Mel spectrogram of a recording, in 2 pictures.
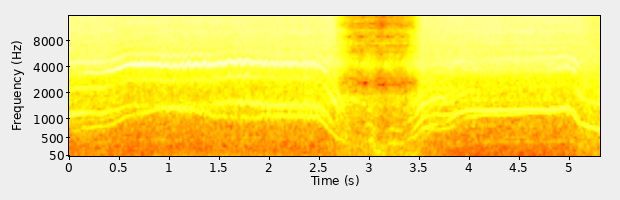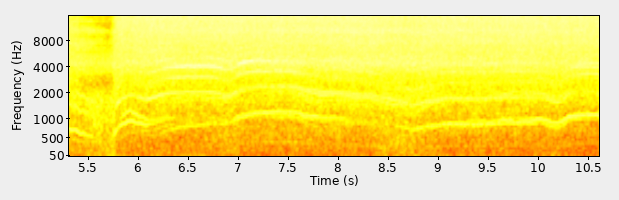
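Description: A small drone's motors whine loudly, rising and falling in pitch as it swoops and dives.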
